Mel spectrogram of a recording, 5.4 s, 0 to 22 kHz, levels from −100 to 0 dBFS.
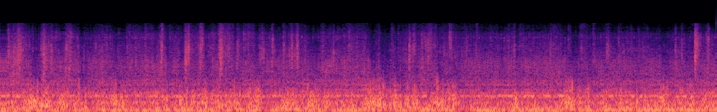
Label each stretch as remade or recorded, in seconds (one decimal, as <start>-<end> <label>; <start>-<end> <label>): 0.0-0.6 remade; 0.6-5.4 recorded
